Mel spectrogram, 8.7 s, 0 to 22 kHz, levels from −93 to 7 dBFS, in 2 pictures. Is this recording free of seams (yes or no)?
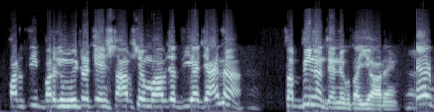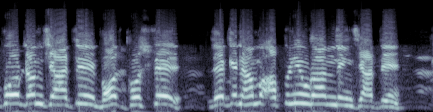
no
